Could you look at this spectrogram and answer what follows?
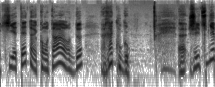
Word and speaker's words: rakugo: Martin Savard, qui était présent à l'événement et qui était un conteur de rakugo. J'ai-tu bien prononcé, Martin? Oui, le rakugo.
